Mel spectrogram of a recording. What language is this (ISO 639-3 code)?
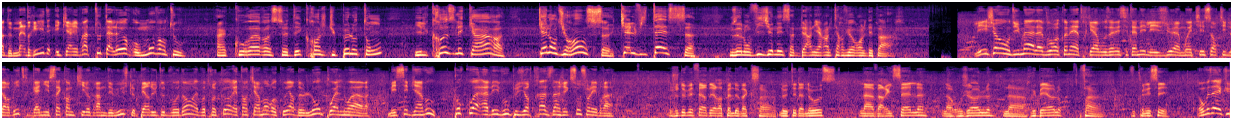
fra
